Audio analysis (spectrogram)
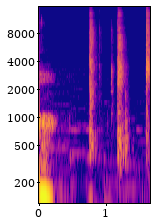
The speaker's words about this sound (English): Now, the one single person clapping. Wait. The two single people clapping.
